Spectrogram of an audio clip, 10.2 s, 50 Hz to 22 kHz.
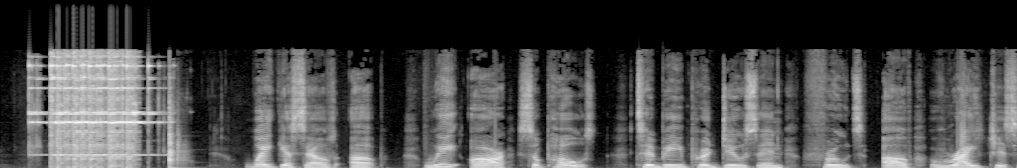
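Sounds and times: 
bell ringing: 0:00.3 - 0:01.9
speech: 0:02.5 - 0:10.1.

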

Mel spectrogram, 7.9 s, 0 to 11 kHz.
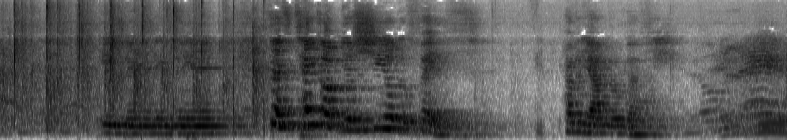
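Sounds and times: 
church audience clapping in unison during a sermon: 0:00.0 - 0:03.0
speech: 0:01.0 - 0:04.6, 0:05.6 - 0:06.7.

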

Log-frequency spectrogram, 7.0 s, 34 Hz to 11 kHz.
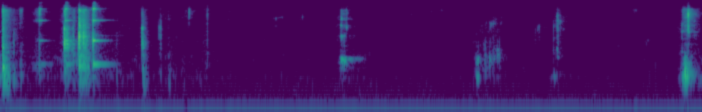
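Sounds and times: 
wine glasses clinking in a toast: 0:00.4 - 0:01.2.

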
